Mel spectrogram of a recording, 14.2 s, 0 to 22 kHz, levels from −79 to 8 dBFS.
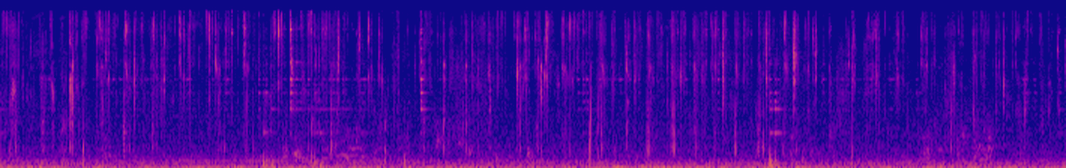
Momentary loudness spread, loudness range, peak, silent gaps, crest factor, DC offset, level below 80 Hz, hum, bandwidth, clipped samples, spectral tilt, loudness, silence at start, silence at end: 11 LU; 3 LU; -4 dBFS; none; 32 dB; under 0.1%; -42 dBFS; none; 17 kHz; under 0.1%; -2 dB/octave; -38 LUFS; 0 s; 0 s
